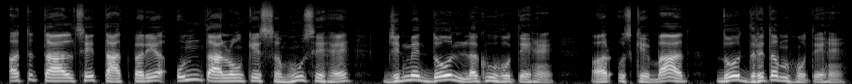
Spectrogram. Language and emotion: Hindi, neutral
